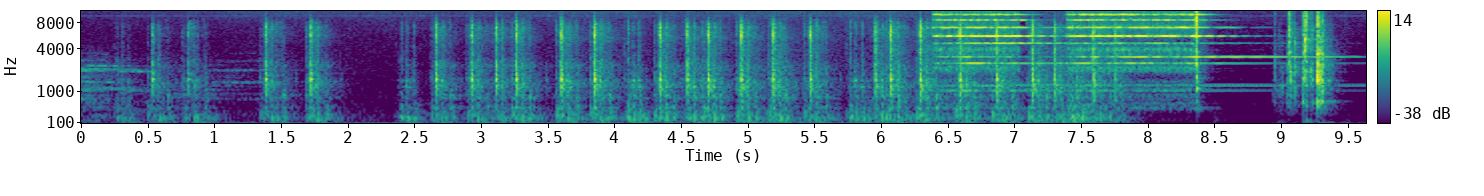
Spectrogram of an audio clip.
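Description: An old-style telephone bell rings loudly and insistently, its rapid metallic strikes running for several seconds before stopping, followed by a brief clatter as the receiver is lifted.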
